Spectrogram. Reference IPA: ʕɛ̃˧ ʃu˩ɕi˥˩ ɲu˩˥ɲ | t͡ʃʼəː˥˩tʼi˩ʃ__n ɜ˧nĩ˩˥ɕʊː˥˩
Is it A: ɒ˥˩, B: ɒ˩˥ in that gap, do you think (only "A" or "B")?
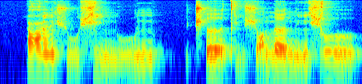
B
